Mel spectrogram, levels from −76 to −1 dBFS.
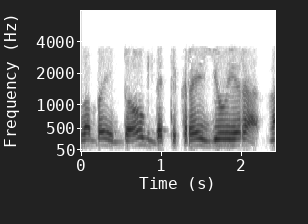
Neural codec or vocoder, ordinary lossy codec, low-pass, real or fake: none; MP3, 24 kbps; 7.2 kHz; real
